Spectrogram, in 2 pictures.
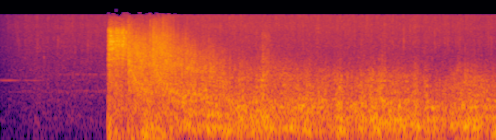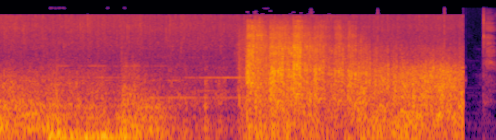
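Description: Thunderstorm sound effect: rain falling steadily, opened by a sudden thunderclap about a second and a half in, with deep rolling rumble later and a second loud thunderclap near the end.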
